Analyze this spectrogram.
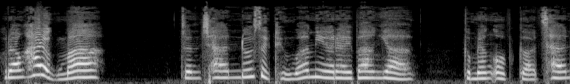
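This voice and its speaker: A woman with a high, light voice narrates a first-person audio novel in a gentle, polite storytelling manner. The recording is close and dry, with no room sound around her. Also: no echo.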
